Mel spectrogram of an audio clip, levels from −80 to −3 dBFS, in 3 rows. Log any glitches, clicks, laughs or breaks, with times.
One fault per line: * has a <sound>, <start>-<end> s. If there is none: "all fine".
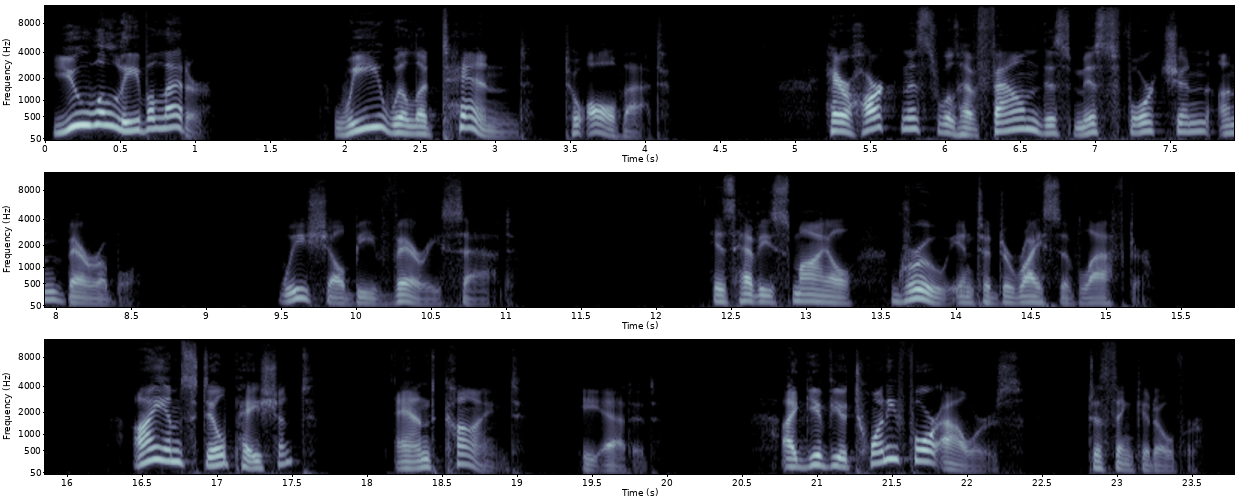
all fine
